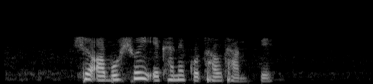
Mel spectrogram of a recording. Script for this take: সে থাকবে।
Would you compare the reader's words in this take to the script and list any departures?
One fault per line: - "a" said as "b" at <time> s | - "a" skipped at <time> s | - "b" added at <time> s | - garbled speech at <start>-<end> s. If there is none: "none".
- "অবশ্যই এখানে কোথাও" added at 0.9 s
